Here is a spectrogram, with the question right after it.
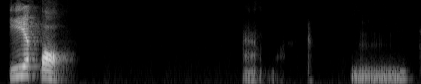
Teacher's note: Hamza is sharp, focus, give E sound attached with Qaf. Qaf will get sifa of qalqalah and Qaf will be heavy. Iqa. It will get qalqalah.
